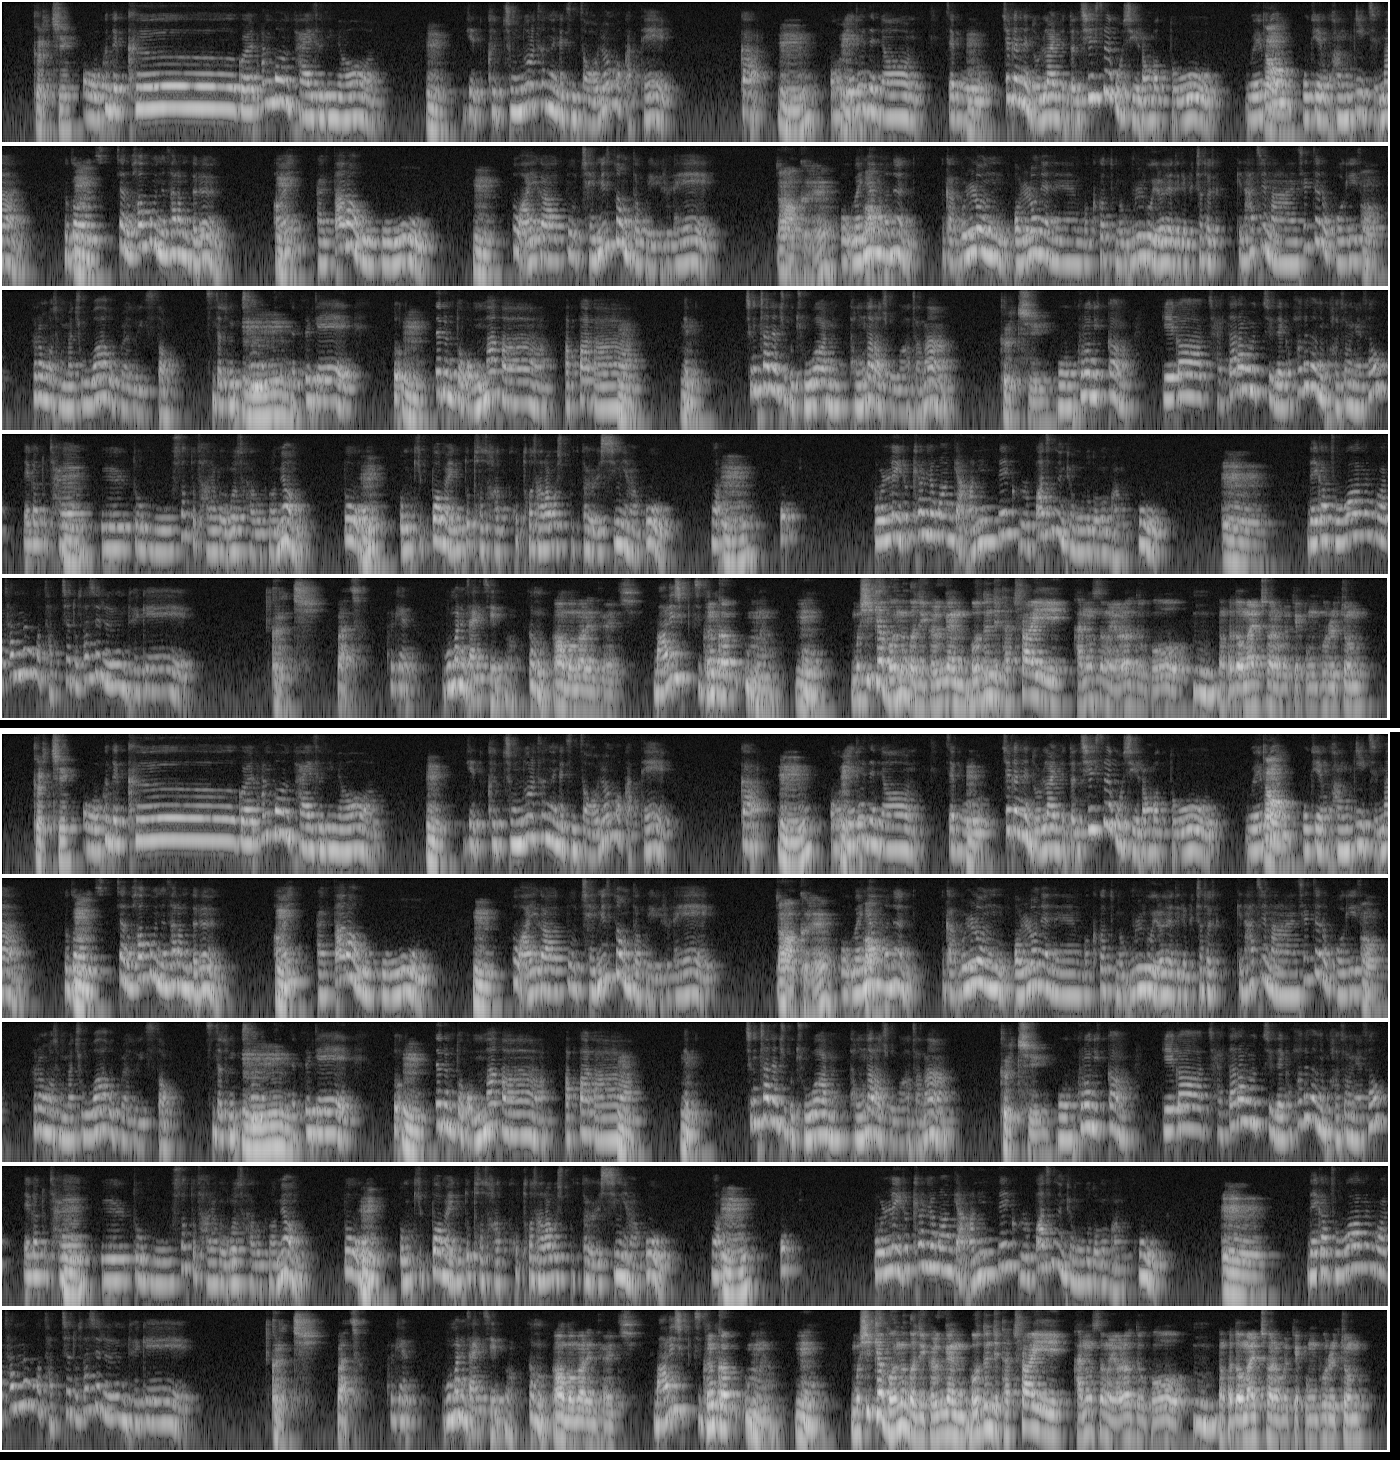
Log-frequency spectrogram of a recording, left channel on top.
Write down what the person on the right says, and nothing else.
그렇지.
응,
응,
응,
응,
어,
응,
응,
응.
아, 그래?
어,
어,
음,
음,
음,
음.
그렇지.
응,
응,
응,
응.
그렇지. 맞아.
어,
어, 뭔 말인지 알지.
그러니까,
음,
음.
뭐 시켜보는 거지. 결국엔 뭐든지 다 트라이 가능성을 열어두고,
그러니까 너 말처럼 그렇게 공부를 좀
